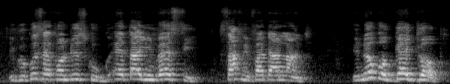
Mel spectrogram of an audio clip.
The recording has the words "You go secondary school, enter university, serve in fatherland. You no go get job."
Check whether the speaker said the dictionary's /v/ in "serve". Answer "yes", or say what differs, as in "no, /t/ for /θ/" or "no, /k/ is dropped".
no, /f/ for /v/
